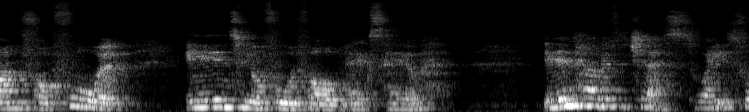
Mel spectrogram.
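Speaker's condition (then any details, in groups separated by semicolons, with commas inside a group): No condition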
